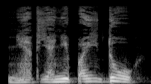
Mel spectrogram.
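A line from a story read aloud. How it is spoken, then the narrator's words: Hissed reply. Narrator (Russian): зашипели в ответ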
